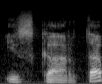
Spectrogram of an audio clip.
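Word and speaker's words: הזכרת: Слово искарта, обратите внимание, я произношу искарта, потому что она обращается к мужчине. Это же слово можно прочитать как искарт.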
